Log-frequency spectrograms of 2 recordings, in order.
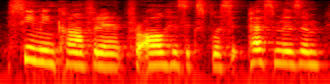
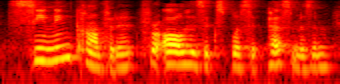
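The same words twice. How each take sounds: The two takes are said the same way.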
